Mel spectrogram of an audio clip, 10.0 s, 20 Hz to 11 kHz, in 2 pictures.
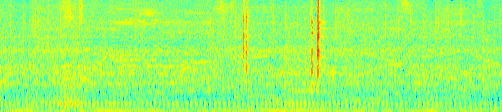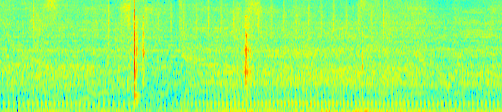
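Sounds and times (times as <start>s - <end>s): dirt bike engine low revs: 0.0s - 10.0s.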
